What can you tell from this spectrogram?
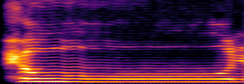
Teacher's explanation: Give tawassut on noon, because you're giving sukoon here because of this fakt. And this temporary sukoon has turned this two counts long vowel into four counts long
